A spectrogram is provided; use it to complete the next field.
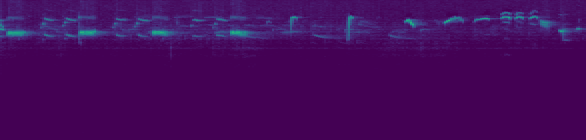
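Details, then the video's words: A tit repeats clear high notes at a steady pace, then switches to scattered upward-sweeping whistles and chirps. "The sound of a tit singing"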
